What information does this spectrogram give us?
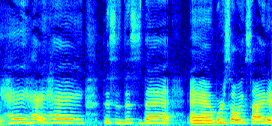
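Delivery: high, bubbly imitation of a whole family; acted-out gushing hello; excited greeting. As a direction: pitch it up like an eager welcome. Acting family's video-chat greeting.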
